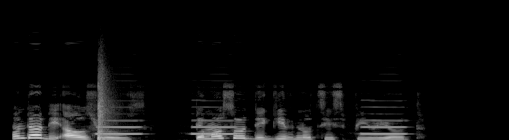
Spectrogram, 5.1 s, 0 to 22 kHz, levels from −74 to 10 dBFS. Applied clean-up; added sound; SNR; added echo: none; Snare drum + Wind instrument, woodwind instrument; 7 dB; none.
